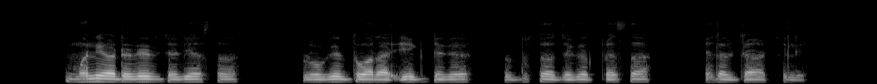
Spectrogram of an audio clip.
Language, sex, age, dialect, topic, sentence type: Magahi, male, 25-30, Northeastern/Surjapuri, banking, statement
